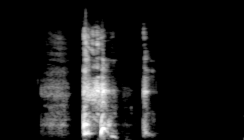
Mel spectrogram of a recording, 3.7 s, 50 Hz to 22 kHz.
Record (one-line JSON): {"cough_length": "3.7 s", "cough_amplitude": 32768, "cough_signal_mean_std_ratio": 0.26, "survey_phase": "beta (2021-08-13 to 2022-03-07)", "age": "45-64", "gender": "Male", "wearing_mask": "No", "symptom_none": true, "smoker_status": "Never smoked", "respiratory_condition_asthma": false, "respiratory_condition_other": false, "recruitment_source": "REACT", "submission_delay": "0 days", "covid_test_result": "Negative", "covid_test_method": "RT-qPCR"}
